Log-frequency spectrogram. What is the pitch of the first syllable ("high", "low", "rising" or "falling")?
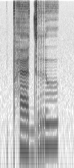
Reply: low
